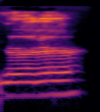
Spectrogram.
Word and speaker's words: Goerner: right yeah so look up my name gerner g-o-e-r-n-e-r d-o-e-r-n-e-r yeah i had to i asked him for his pronunciation just to make sure i had it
